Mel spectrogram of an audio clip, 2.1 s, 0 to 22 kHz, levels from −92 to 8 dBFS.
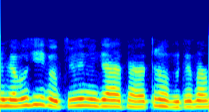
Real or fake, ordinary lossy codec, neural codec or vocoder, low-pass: fake; none; codec, 16 kHz, 1 kbps, FreqCodec, larger model; 5.4 kHz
